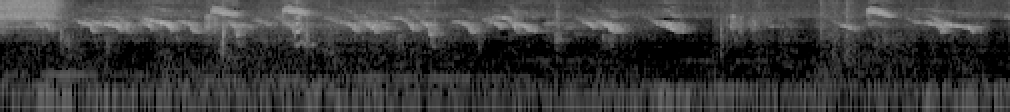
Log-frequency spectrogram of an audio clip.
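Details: Calling female Chinese hwamei summoning her mate during feeding on mealworms: steady stream of sharp down-slurred chirps in close succession, a few higher squeaky notes mixed in, over faint low hum.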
